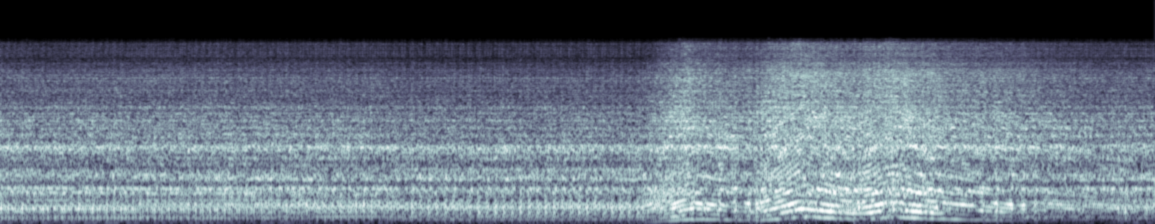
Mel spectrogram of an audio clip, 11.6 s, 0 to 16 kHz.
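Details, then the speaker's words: Gilera DNA 125 two-stroke, which had sat a while and needs loosening up, revs cleanly through quick blips and settles back smoothly. New fuel line fitted; heavy oil premix in the petrol. Normal running and revving. "it needs it needs loosening up but it sounds amazing yes i love a two-stroke sound"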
